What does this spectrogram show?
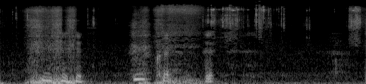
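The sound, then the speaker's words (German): Small metallic clinks and jingles of loose coins shaken in a wallet, scattered across a few seconds, with short bursts of voice sounds in between. “Kleingeld im Portemonnaie klingt ein bisschen falsch”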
